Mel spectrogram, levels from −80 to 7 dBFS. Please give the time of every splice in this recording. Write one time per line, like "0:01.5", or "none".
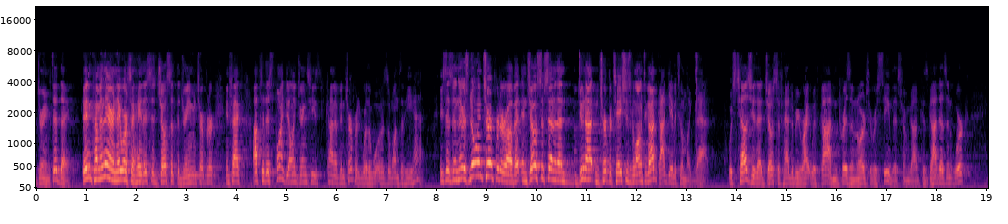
0:10.7
0:12.4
